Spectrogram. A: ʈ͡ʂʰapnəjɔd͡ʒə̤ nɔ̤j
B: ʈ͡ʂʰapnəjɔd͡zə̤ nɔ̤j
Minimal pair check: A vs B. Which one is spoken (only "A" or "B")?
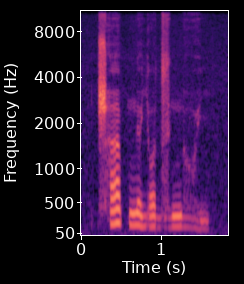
B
